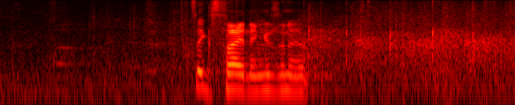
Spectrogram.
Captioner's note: audience applauding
